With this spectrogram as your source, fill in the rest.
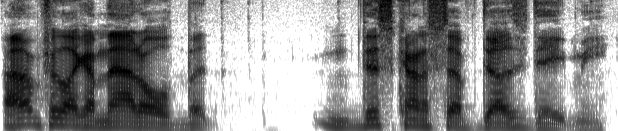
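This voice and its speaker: A middle-aged sports radio host chats casually, spinning jokey, animated stories. His mid-range voice runs a little fast, captured on a close studio microphone with a dry, clean sound.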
